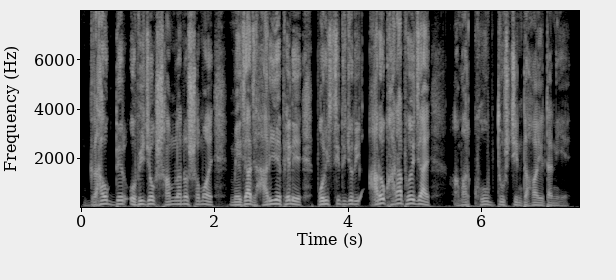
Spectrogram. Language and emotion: Bengali, fearful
